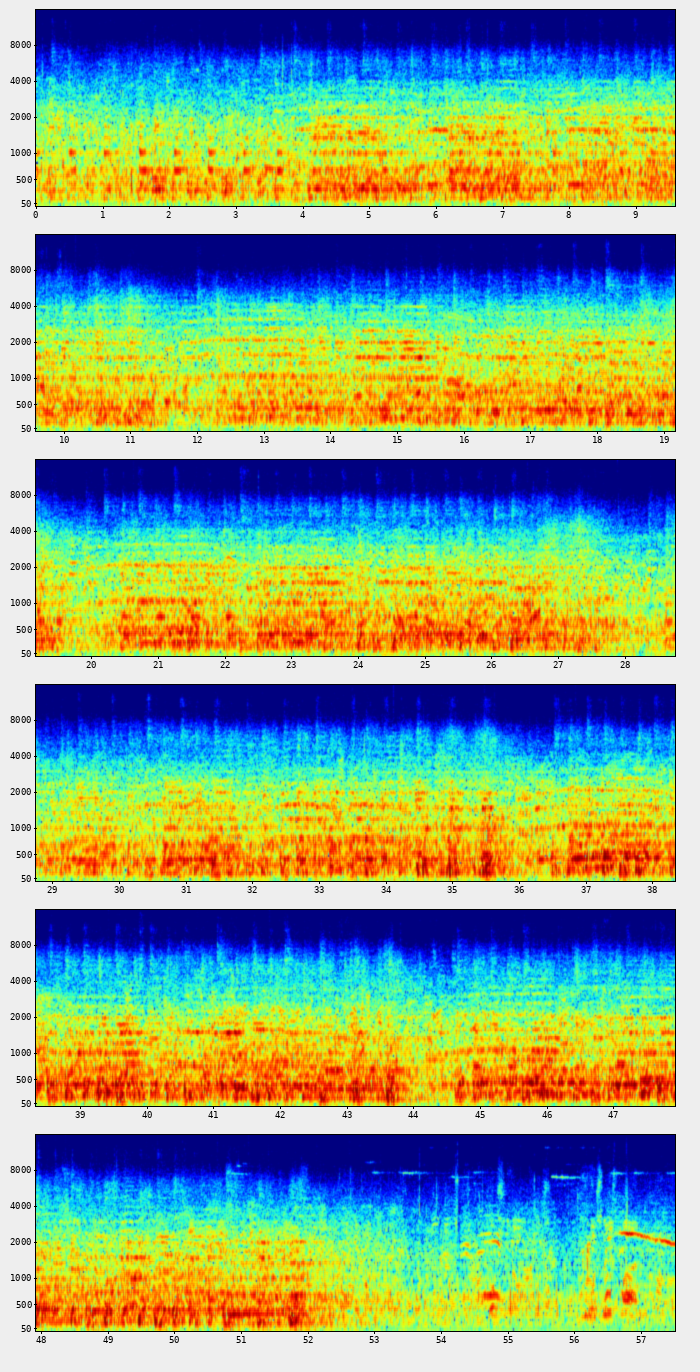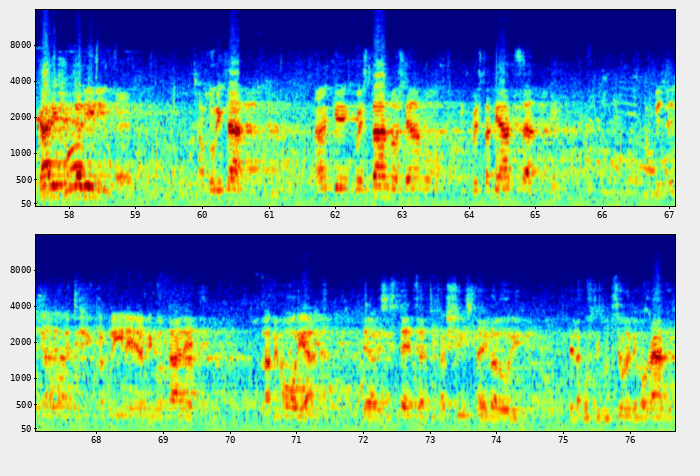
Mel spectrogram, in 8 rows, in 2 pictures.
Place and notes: Piazza del Campo, Piazza Il Campo, Siena SI - Anniversario della Liberazione, holiday - glasses - music - speech
we reach the Campo, a huge semi-circular piazza in the center of the city. We sit down at the edge, in the vicinity of one of the many sidewalk cafes. Glasses are just cleaned. The place fills up gradually. In the middle a platform is built. / wir erreichen den Campo, einen riesigen halbrunden Platz in der Mitte der Stadt, der nach vorne hin schrägt abfällt. Wir setzen uns an den Rand, in die Nähe von einen der vielen Straßencafes. Gläser werden gerade geputzt. Der Platz füllt sich nach und nach. Vorne ist eine Tribüne aufgebaut.
Sony Walkman WM-D6C recording, digitilized with zoom h2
